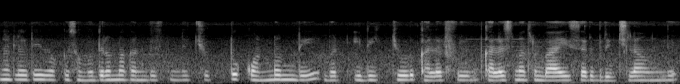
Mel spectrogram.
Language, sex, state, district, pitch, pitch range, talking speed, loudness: Telugu, female, Andhra Pradesh, Visakhapatnam, 205 Hz, 195-210 Hz, 140 wpm, -17 LUFS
